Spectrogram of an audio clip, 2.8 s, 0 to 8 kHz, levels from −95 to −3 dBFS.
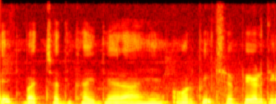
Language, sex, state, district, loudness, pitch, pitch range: Hindi, male, Chhattisgarh, Bilaspur, -19 LUFS, 110 Hz, 105-115 Hz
